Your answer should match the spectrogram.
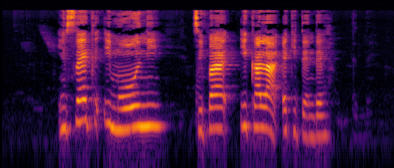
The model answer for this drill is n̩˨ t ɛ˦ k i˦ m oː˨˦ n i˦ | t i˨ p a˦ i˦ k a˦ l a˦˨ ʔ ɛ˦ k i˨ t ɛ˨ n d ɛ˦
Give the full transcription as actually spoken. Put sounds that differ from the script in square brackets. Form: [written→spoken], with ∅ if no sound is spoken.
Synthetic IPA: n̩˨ [t→s] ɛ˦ k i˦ m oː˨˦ n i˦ | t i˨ p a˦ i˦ k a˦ l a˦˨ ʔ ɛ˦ k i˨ t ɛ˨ n d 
